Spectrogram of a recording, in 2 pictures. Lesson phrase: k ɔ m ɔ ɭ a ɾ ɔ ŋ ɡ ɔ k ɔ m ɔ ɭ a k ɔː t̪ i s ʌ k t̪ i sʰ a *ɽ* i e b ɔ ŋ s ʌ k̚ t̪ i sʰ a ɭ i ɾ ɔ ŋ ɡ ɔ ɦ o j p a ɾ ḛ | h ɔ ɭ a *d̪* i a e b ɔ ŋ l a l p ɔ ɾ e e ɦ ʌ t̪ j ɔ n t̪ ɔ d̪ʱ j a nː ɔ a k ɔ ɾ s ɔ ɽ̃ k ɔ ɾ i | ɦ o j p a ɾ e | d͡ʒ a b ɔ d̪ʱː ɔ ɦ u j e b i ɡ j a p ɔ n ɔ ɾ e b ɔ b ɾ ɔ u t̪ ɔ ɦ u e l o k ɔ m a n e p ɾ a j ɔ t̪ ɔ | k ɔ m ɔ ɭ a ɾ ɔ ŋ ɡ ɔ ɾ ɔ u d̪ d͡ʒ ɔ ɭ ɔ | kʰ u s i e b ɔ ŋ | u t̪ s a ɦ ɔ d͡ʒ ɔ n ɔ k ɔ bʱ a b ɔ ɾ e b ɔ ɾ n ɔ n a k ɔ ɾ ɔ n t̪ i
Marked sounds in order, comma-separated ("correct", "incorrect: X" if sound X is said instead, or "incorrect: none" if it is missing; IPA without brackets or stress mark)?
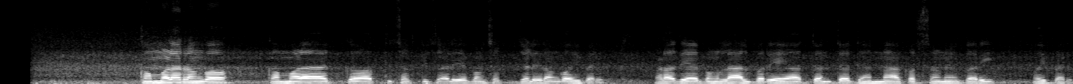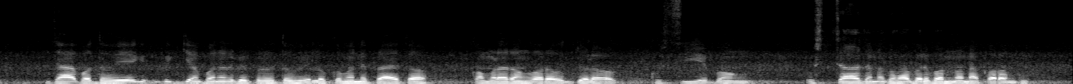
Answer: incorrect: ɭ, correct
